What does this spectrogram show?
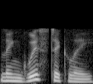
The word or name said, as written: linguistically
